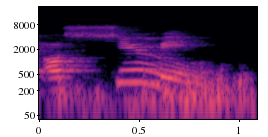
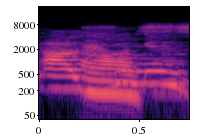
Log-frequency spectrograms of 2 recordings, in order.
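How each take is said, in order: First: The middle consonant is a hissing S sound. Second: The middle consonant is a buzzing Z sound. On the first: The speaker calls it right. "The S here makes a sound, not Z. You should say assuming" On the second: The speaker calls it wrong. "So do not say assuming that"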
